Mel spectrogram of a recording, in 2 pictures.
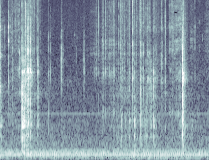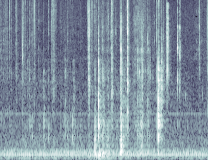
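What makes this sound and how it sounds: A utility knife blade cuts into an old, dry, solid oval green bar of soap held in one hand, shaving flakes off its hand-sized surface with repeated short scraping cuts. The cuts sound as bright, dry, crunchy scrapes and crinkles over a steady low hum, with a few sharper crisp bursts standing out.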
